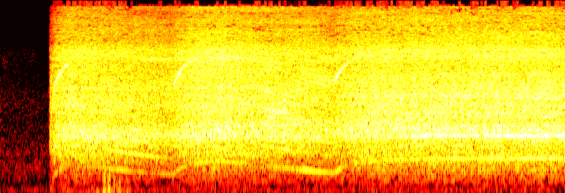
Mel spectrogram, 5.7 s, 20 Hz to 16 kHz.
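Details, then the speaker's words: Maktec MT971 4-inch 850 W angle grinder, being repaired for a shorted armature with a blown commutator, runs smoothly to a steady high whir with no rattle, scraping or grinding; electrics check out normal, running healthy. "โอเคครับไฟโอเคปกติดีทุกอย่างนะครับ"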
